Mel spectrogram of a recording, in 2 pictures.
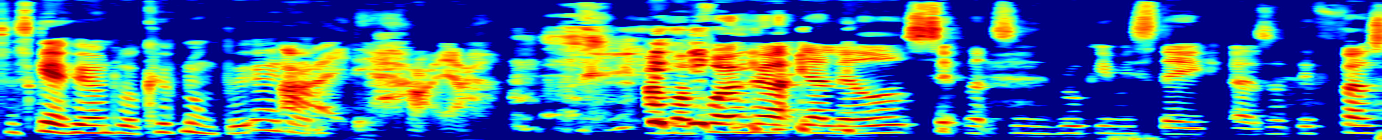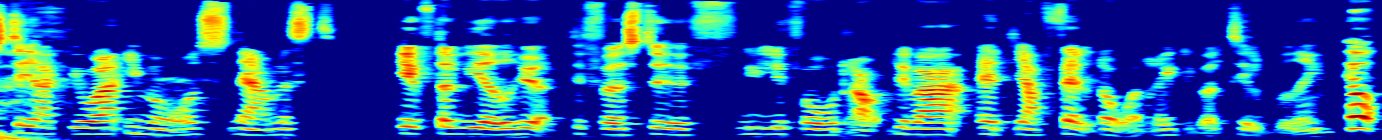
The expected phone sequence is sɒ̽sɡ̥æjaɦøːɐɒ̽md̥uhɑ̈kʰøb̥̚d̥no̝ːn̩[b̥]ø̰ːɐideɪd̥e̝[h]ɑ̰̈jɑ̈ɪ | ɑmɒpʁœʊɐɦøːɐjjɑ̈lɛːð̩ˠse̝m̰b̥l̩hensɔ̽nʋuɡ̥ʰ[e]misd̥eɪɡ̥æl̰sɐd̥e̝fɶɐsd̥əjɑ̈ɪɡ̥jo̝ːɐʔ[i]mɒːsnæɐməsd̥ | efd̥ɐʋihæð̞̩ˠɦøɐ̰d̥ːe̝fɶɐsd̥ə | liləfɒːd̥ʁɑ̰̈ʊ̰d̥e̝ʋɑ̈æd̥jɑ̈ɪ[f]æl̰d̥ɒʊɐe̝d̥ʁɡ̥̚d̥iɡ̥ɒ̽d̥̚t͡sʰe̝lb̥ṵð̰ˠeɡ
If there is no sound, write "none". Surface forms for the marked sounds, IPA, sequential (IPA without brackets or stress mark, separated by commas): b̥, h, i, i, f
